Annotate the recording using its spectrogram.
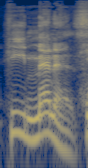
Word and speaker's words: Jimenez: How do you pronounce it again? – Jimenez.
